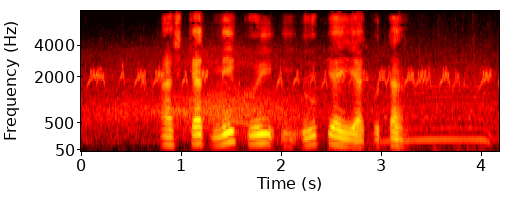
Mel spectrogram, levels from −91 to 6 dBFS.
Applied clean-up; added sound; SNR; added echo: none; Cheering + Livestock, farm animals, working animals; 12 dB; none.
